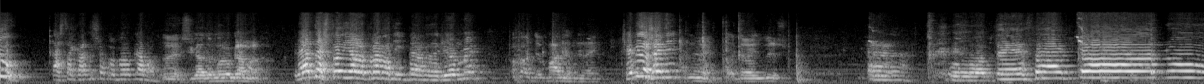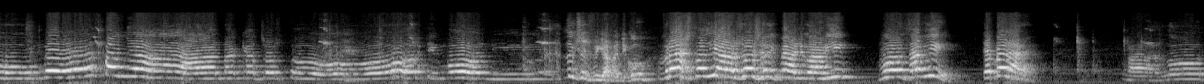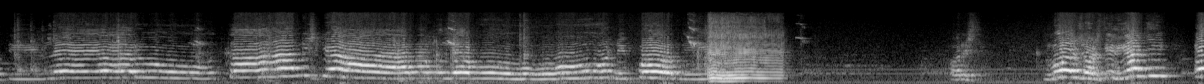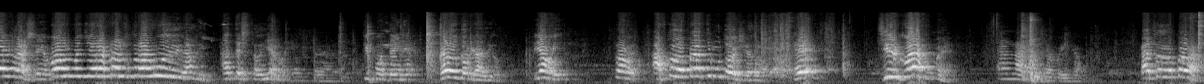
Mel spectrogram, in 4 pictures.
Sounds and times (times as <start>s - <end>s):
Speech: 0.0s - 8.0s, 8.7s - 22.5s, 23.3s - 31.2s, 33.6s - 48.1s
Inside, small room: 0.0s - 48.1s.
